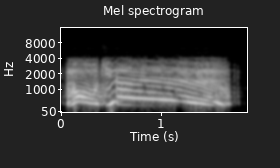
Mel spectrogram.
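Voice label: French trick mood high; War Thunder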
